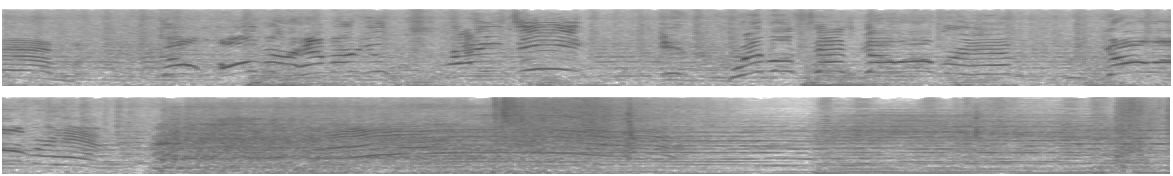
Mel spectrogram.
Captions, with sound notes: GO OVER HIM? ARE YOU CRAZY? IF QUIBBLE SAYS GO OVER HIM, WE GO OVER HIM. [ ROAR! ] AAAH!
